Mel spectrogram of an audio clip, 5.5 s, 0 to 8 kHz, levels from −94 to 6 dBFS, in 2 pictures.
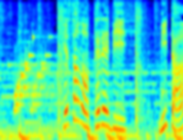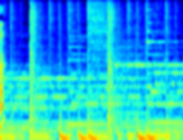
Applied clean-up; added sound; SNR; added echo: none; none; none; none.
